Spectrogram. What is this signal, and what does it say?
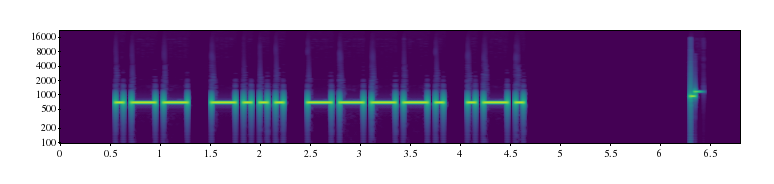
Morse code, heard as a keyed tone, about 15 wpm, 700 Hz. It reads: WB9R
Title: USA Call Signs - 4 Characters - 8x Character Spacing - 15wpm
